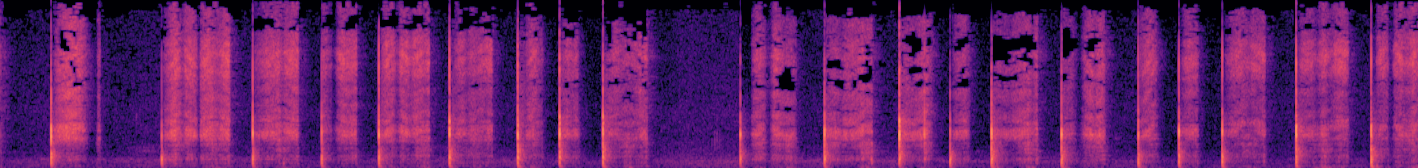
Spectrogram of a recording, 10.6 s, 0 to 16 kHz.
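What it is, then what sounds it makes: Chalk writing on a blackboard. Purple chalk held in the hand scratches and taps out words and underlines on a large, solid, flat black chalkboard. About 21 sharp, dry taps ring out over soft, bright scratching, with short gaps between the strokes.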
